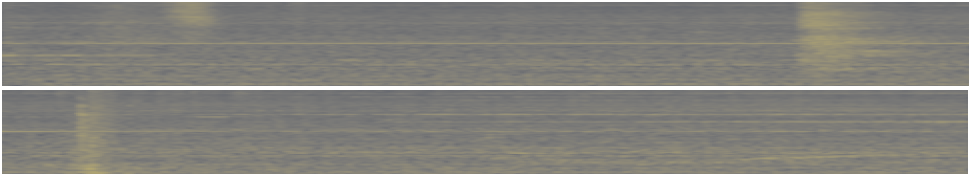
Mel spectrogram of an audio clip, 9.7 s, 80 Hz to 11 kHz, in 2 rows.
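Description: Fukuoka City Subway 1000 series train at a standstill, then starting to move, heard inside the car: a steady low hum from the train, a short hiss of air about four seconds in and a single thud just after. Near the end a faint rising whine comes in as the motors start to pull the train away.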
